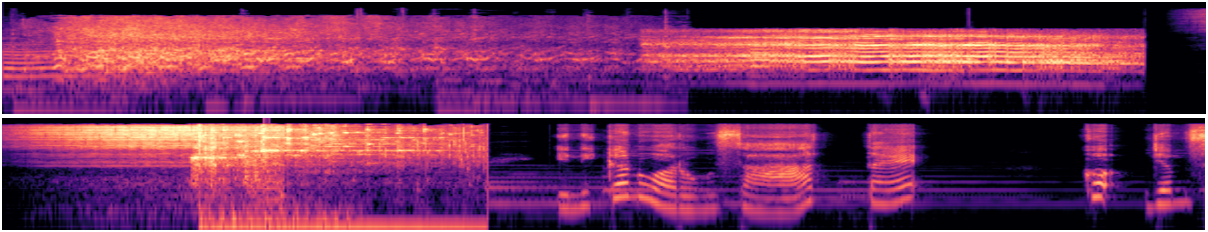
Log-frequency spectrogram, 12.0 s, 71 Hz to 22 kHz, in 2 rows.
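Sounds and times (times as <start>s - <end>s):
glass shattering crash: 6.4s - 8.5s.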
